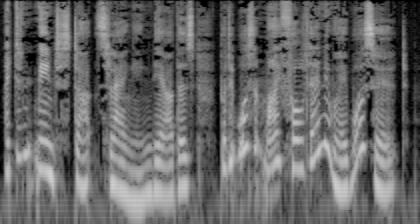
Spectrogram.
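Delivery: put-on high, quick, defensive little girl; a child excusing herself in a rush; young girl Lucy. A narrator's reading. Voices Lucy.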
